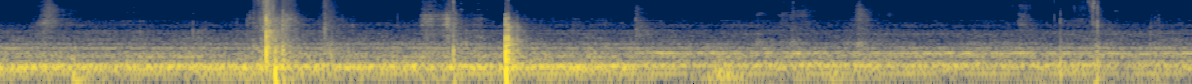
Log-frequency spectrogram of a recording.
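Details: Low steady hum fills a quiet indoor room, broken by a few sharp clicks and soft knocks near the start, with no animal voice heard.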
